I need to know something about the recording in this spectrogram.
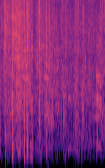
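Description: Irregular patter of soft thumps and scuffs as goalkeepers move and dive on a grass pitch.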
